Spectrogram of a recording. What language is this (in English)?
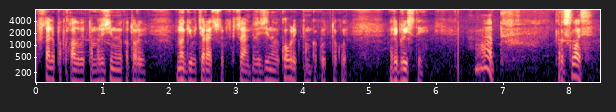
Russian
